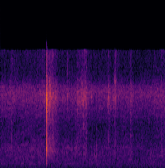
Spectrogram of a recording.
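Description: A single sharp click about half a second in, over faint steady background hiss.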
